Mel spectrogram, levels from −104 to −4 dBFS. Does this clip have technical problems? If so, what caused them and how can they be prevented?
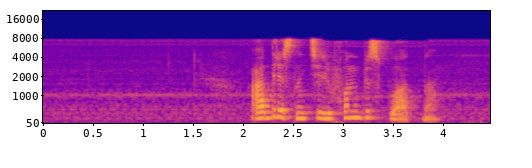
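Yes. From 2.79 to 3.84 s there is a drift correction step: software reconciling two device clocks likely changed the playback rate in a single jump to rebalance its buffer. The speech slows by about 5.6% and drops in pitch by roughly a semitone (about 99 cents) together, then snaps back to normal speed and pitch at 3.84 s, so the voice sounds briefly detuned and dragged. To prevent this, apply clock-drift correction through gradual, continuous resampling rather than abrupt rate changes.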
